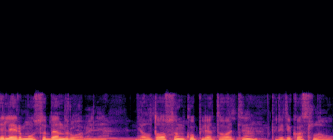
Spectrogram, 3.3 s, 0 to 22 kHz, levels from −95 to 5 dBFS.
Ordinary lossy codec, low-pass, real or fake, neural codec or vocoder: Opus, 64 kbps; 7.2 kHz; real; none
